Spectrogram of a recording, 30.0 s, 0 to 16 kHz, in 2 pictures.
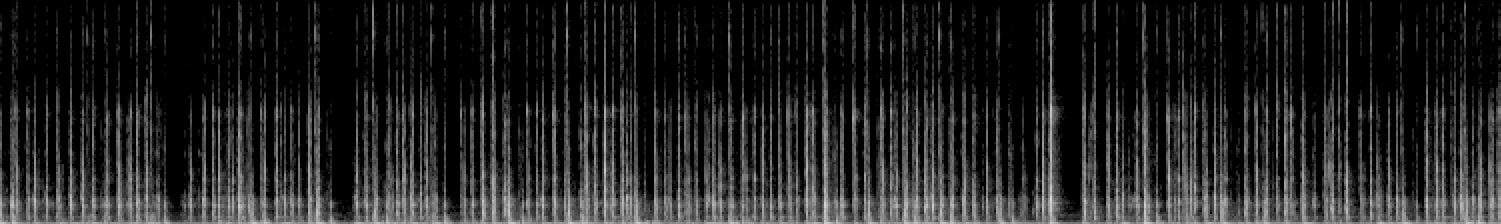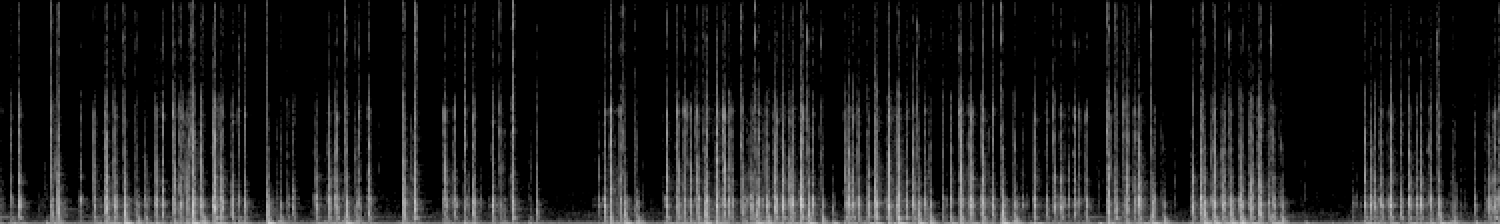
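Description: Fast, continuous typing on a Fantech MaxPro MK853 full-size mechanical keyboard with red linear switches: a dense clatter of keystrokes, broken twice by short pauses near the end.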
